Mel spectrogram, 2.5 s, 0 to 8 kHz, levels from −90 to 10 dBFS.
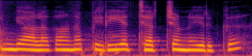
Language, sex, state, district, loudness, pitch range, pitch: Tamil, female, Tamil Nadu, Nilgiris, -13 LUFS, 230-250 Hz, 240 Hz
